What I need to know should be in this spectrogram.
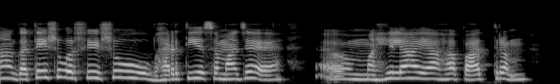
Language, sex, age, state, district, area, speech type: Sanskrit, female, 30-45, Karnataka, Shimoga, rural, spontaneous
